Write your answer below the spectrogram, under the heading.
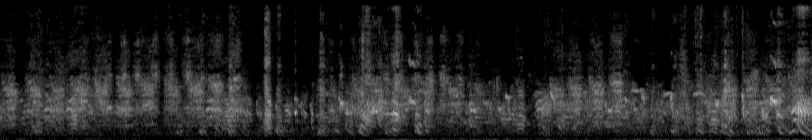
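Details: Male zebra finches (Taeniopygia guttata) singing: busy, buzzy, nasal chatter of quick harsh notes that overlap one another.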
